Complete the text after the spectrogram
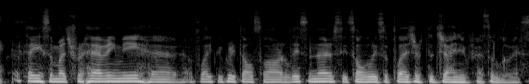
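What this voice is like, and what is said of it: Portuguese-accented English. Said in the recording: “as you can hear, he has a much more fascinating accent than mine ... is from Portugal”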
